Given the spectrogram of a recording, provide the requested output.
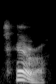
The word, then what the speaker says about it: Tara: Well, it's funny though because it's spelled Tara in English. That's Tara, but she calls herself Terra. Tara. That's right. Because I always feel like I'm saying it wrong. because terror should be Tera, not Tara.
